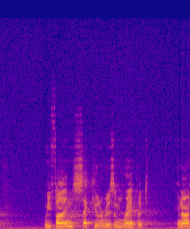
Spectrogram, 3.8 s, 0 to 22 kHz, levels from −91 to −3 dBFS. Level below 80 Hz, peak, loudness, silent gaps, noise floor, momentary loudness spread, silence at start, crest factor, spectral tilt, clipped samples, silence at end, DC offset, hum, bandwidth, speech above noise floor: -56 dBFS; -8 dBFS; -25 LUFS; none; -52 dBFS; 14 LU; 0 s; 18 dB; -5 dB/octave; under 0.1%; 0 s; under 0.1%; 60 Hz at -55 dBFS; 14 kHz; 28 dB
